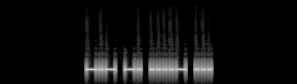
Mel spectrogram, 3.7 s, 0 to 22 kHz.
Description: Morse code, heard as a keyed tone, about 30 wpm, 700 Hz. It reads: KN4S
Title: USA Call Signs - 4 Characters - 3x Character Spacing - 30wpm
